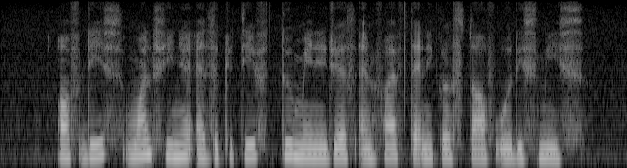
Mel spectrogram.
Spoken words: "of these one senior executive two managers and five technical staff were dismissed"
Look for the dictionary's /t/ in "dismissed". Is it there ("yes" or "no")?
no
